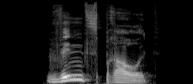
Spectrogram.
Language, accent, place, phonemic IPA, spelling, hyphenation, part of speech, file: German, Germany, Berlin, /ˈvɪntsˌbʁaʊ̯t/, Windsbraut, Winds‧braut, noun, De-Windsbraut.ogg
- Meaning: whirlwind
